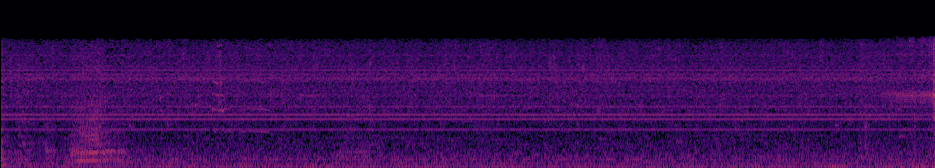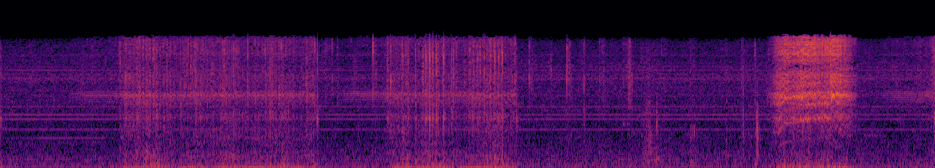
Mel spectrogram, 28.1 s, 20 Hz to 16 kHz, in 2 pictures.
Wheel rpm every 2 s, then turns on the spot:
0, 0, 0, 0, 0, 0, 0, 0, 20, 10, 10, 0, 30, 50.
16-18 20-22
